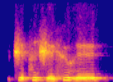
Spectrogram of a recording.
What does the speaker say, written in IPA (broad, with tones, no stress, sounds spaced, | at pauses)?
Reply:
t͡ʃ ɪ˨ t͡s i˨ ʒ e˨ xʲ ʊ˦˨ ɣ e˦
